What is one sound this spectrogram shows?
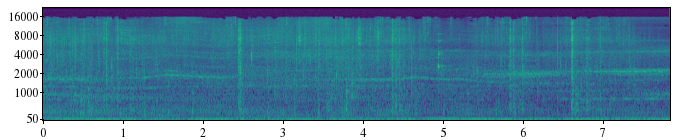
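A floating machine hums loudly with a deep drone.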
